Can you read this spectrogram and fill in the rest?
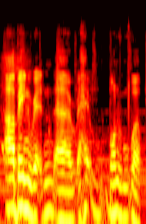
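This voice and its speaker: A man co-hosting a casual podcast as a producer, talking in a halting way, correcting himself and repeating phrases. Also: fairly high pitch, soft background music. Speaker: podcast co-host, audio drama producer.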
